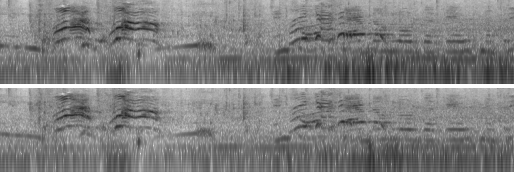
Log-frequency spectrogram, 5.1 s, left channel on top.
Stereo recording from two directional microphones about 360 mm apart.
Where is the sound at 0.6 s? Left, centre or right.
Centre.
